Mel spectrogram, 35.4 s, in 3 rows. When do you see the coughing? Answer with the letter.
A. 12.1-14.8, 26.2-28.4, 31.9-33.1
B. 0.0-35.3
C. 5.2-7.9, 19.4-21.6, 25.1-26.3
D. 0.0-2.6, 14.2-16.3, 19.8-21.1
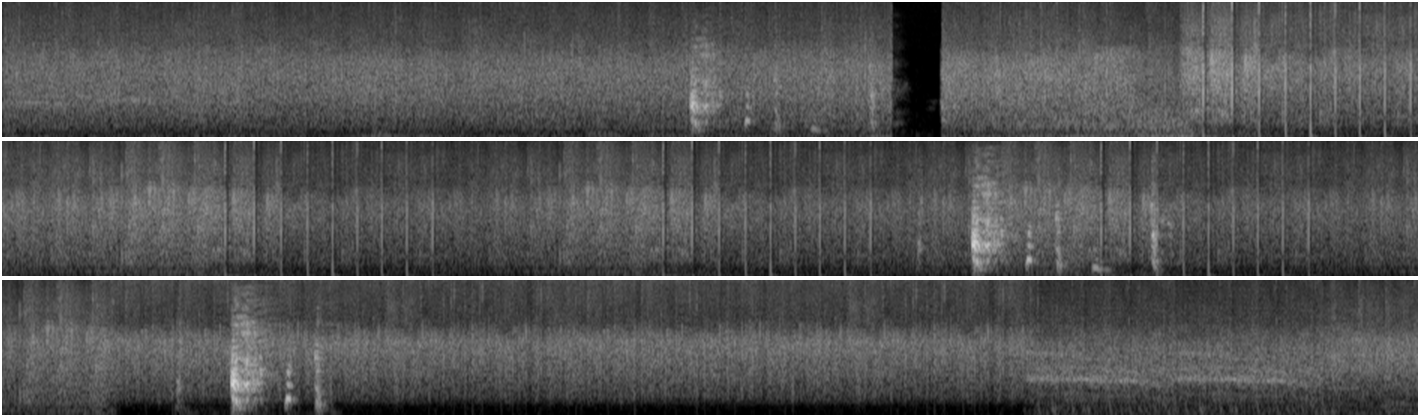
C.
